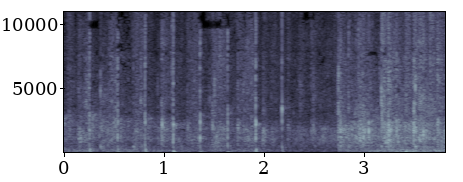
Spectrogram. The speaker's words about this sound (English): Okay, and I think we give a round of applause to the people who've served our country.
